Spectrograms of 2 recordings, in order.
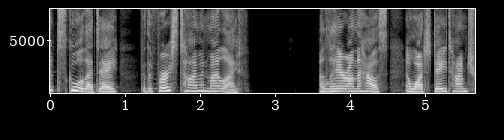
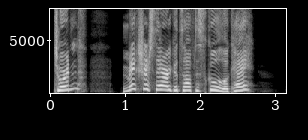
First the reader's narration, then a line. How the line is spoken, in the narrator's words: called out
